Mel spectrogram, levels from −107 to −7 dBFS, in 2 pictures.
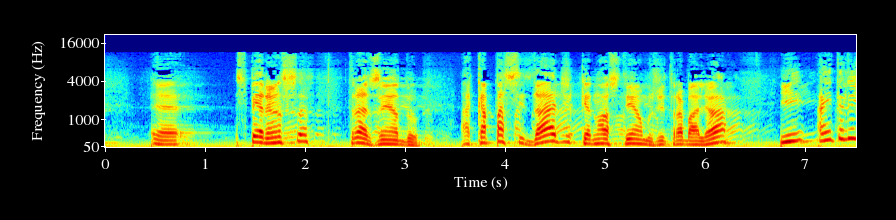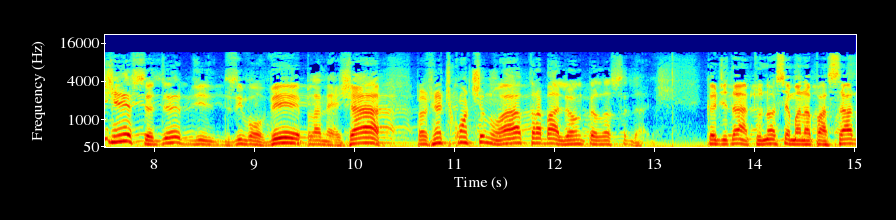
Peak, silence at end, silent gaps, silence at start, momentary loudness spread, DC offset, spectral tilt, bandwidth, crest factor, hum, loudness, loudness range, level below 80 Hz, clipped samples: -4 dBFS; 0 s; none; 0 s; 14 LU; under 0.1%; -6 dB/octave; 11.5 kHz; 16 dB; 60 Hz at -40 dBFS; -20 LUFS; 2 LU; -42 dBFS; under 0.1%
